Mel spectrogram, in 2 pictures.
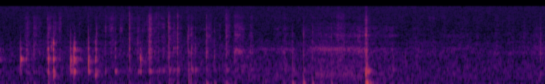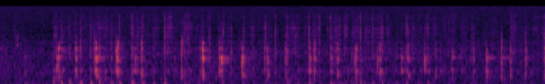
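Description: An empty, hollow brown cardboard tube is tapped and scratched with fingertips and nails, producing quick, dry, hollow patters with a resonant mid-pitched ring. A brief soft scratch and a sharper tap come before a quiet pause of about two seconds, and then dense, rapid tapping returns until the end.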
